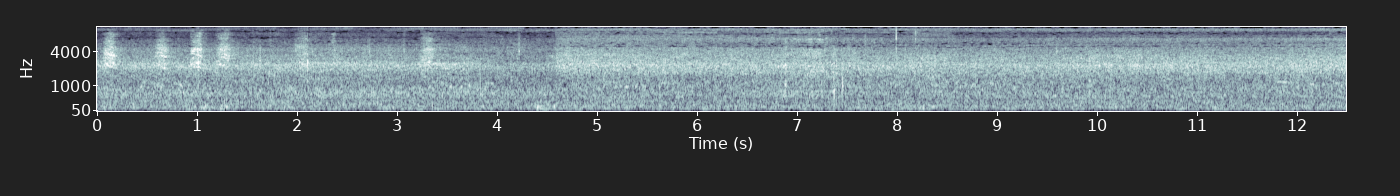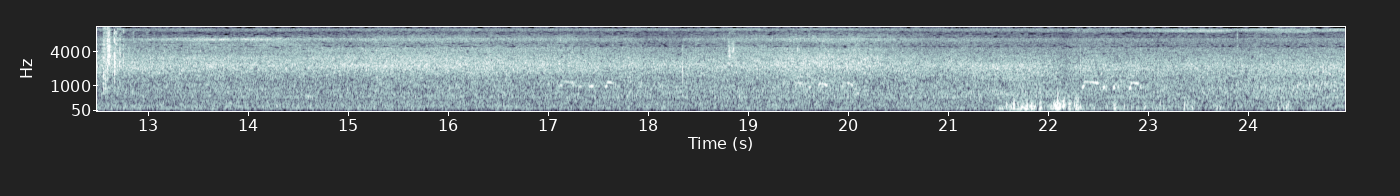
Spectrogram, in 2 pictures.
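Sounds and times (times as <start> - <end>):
outdoor street roar: 0.0 - 24.9.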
